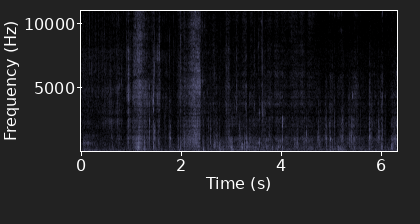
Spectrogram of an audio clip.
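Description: Close-up biting into a roast beef sandwich and chewing it, soft and wet, with two louder noisy bursts about one and two seconds in.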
